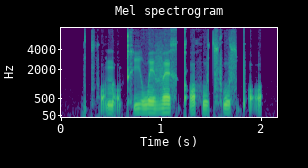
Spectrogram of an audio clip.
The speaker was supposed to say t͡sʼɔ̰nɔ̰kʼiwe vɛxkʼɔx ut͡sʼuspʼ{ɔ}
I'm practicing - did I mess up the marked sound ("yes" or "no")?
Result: yes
